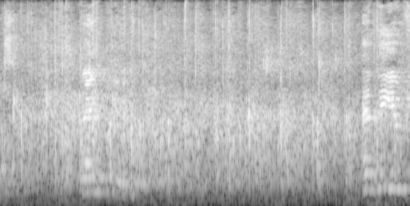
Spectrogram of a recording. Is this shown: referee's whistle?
no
